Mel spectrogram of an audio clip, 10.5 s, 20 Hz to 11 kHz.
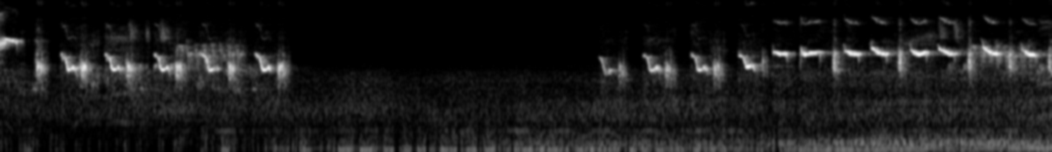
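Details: Early-morning song of a chalk-browed mockingbird, given at 6 a.m.: quick series of bright, slurred whistled notes, a pause of about three seconds with a low hum in the background, then more rapid varied chirps.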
